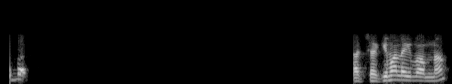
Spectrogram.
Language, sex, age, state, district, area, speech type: Assamese, male, 45-60, Assam, Morigaon, rural, conversation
